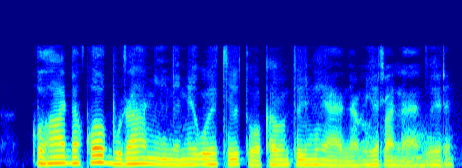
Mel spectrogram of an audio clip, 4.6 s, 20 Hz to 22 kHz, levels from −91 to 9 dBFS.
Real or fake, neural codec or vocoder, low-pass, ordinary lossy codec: fake; codec, 16 kHz, 1 kbps, FreqCodec, larger model; 7.2 kHz; MP3, 64 kbps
